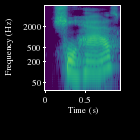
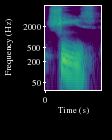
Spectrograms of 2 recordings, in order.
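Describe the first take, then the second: First: Both words are said fully and separately. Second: The two words merge into one syllable. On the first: "She has got" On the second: "she has contraction"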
